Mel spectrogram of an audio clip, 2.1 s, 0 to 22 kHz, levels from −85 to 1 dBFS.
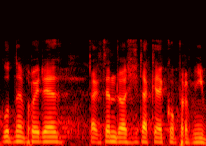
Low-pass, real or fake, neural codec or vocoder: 7.2 kHz; fake; codec, 16 kHz, 4 kbps, X-Codec, WavLM features, trained on Multilingual LibriSpeech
